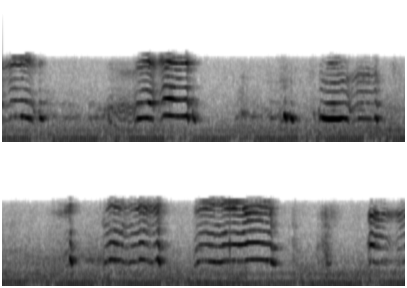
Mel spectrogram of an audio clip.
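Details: Infant crying and coughing during tummy time: repeated high-pitched wails with a few brief sharp sounds that may be small coughs.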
